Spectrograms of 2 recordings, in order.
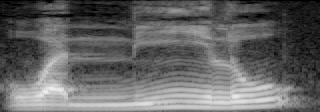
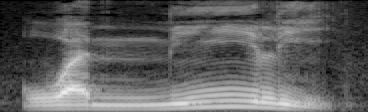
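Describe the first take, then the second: First: The word ends with a u vowel. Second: The word ends with an i vowel. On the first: "Tidak boleh dibaca wan-nilu" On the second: "tidak boleh dibaca wan-nili"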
